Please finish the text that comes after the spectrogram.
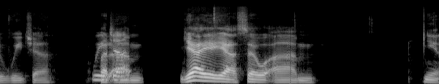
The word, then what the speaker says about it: Ouija: Ouija I think that most people call it a Ouija because like like it rhymes with squeegee but I say Ouija yeah yeah so um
